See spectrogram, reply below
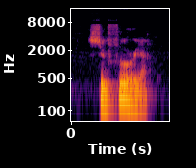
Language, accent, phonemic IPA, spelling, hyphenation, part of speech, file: English, Southern England, /sʊ.fʊˈrɪ.ə/, sufuria, su‧fu‧ria, noun, LL-Q1860 (eng)-sufuria.wav
- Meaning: A deep metal cooking pot with a flat base and no handles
